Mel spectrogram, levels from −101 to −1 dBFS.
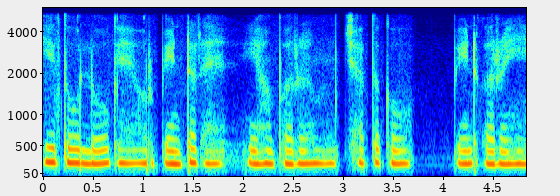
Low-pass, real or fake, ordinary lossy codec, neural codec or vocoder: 5.4 kHz; real; none; none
